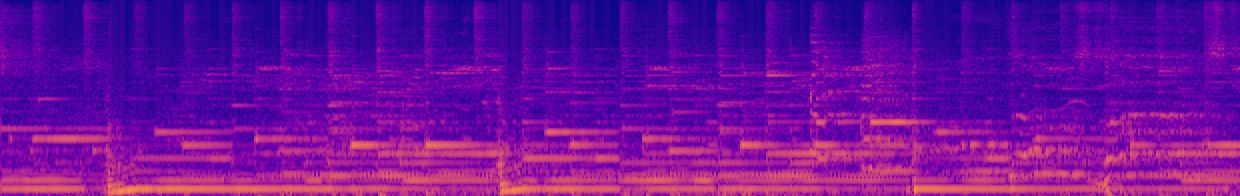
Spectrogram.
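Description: Live rock band playing over a PA, recorded from the crowd: bass notes that slide up into each new note every few seconds, a steady drum beat and bright melodic lines. A voice comes in near the end.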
